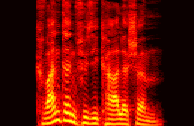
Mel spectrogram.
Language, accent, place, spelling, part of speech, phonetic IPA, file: German, Germany, Berlin, quantenphysikalischem, adjective, [ˈkvantn̩fyːziˌkaːlɪʃm̩], De-quantenphysikalischem.ogg
- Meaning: strong dative masculine/neuter singular of quantenphysikalisch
